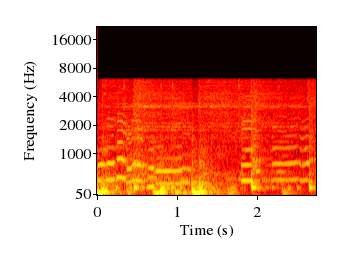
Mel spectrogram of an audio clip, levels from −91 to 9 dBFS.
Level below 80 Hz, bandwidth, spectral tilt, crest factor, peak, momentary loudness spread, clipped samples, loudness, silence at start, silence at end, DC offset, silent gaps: -34 dBFS; 6.4 kHz; -6 dB/octave; 16 dB; -4 dBFS; 8 LU; under 0.1%; -20 LUFS; 0 s; 0 s; under 0.1%; none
